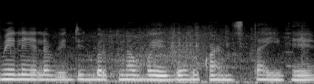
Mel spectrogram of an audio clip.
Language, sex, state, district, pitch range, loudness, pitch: Kannada, female, Karnataka, Raichur, 215-225 Hz, -13 LUFS, 220 Hz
